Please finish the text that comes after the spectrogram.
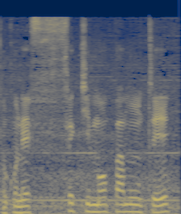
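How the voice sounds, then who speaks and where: A man, a teacher vlogging outdoors at a zoo in a slow, hesitant way with many pauses. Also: medium pitch, level tone, noisy background. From Switzerland. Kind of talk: casual vlog narration.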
